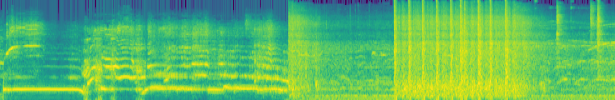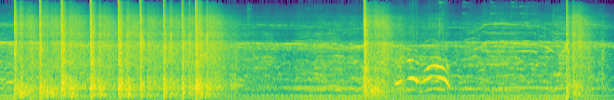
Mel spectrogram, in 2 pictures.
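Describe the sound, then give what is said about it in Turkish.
Rapid gunfire from coup soldiers shooting at a crowd confronting tanks during a coup attempt: dense bursts of sharp cracks and scattered shots that follow several seconds of shouting voices, with crowd noise continuing beneath. “Darbeciler elinde Türk bayrağı olan bir kişiye bile böyle silah sıktı.”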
